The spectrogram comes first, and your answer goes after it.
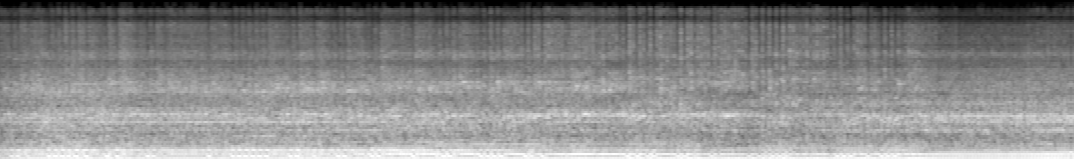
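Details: Neighbor's Ryobi generator, used once then stopped; CO sensor said faulty, bypass wiring failed. After rewiring, most CO-sensor wiring disconnected, kill ground kept, small single-cylinder engine holds a steady even buzz, no misses or surging; running properly.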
